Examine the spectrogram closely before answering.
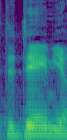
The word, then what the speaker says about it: Jadamiel: have here Audrey Jadamiel, and it is Jadamiel because I'm always watching that, listening to the PAs, and they're all saying it wrong.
